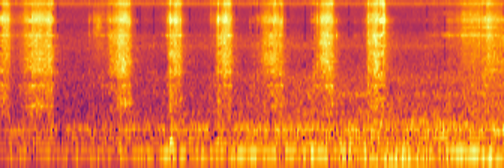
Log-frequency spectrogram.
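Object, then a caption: Cotton terry towel brushed with a plastic bristle brush. A round green plastic-backed brush with stiff white bristles, held by its handle, is scrubbed back and forth over the pile of a grey terry towel on a table. Repeated bright, raspy scratching strokes sweep in and out over a steady low hum.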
